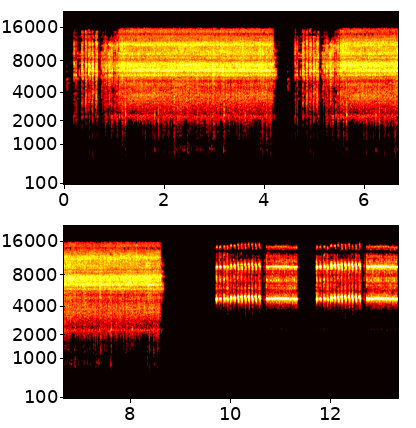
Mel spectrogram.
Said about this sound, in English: We are now going to move from song sparrows, Gabe, to Pacific field crickets.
